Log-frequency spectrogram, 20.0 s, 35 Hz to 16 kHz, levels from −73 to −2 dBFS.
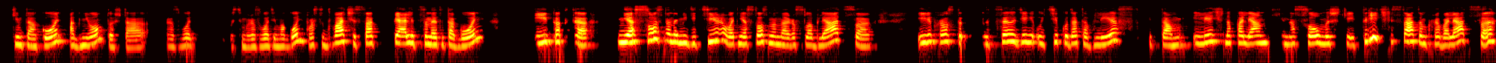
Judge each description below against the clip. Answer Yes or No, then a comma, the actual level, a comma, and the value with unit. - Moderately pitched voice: No, high, 240 Hz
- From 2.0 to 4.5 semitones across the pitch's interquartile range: No, average, 5.1 semitones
